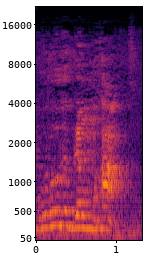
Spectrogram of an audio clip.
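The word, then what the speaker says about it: गुरुर्ब्रह्मा: क्या उच्चारण है यहां गुरुर ब्रह्मा गुरुर देखव्वो है यह उसके ऊपर एक यह कि आधा गुरु के बाद रॉ बोलना है जो अलार्म गुरु ब्रह्म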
